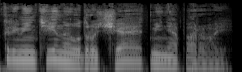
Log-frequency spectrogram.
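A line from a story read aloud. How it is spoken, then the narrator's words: Slightly tired. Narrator (Russian): сказала она чуть-чуть устало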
